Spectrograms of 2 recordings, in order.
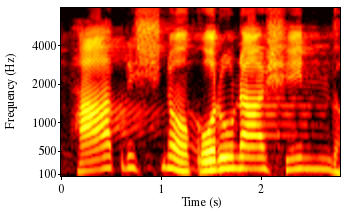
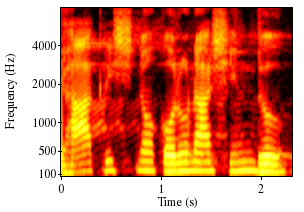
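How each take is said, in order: First: "সিন্ধ" with no final u, slow and careful; correct pronunciation. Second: Said in the usual way. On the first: Shown as a demonstration. Preacher teaching devotees the right prayer, slow "সিন্ধ". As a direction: say "সিন্ধ" with the final vowel dropped, as "sindh". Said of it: "তাই উচ্চারণ হবে". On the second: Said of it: "তো আমি আপনাদের মতোই বলেছি".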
